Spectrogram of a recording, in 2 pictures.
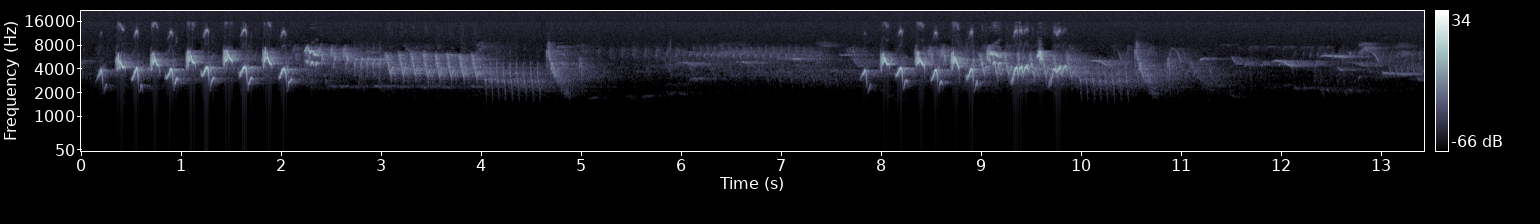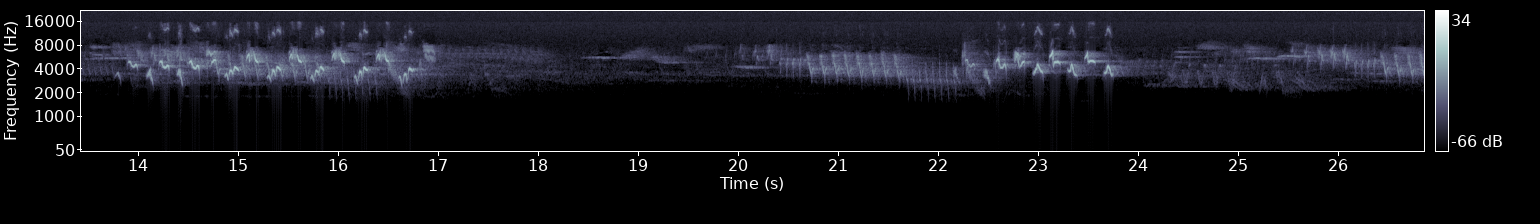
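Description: Faint songbird singing in several phrases of quick repeated high chirps, each lasting a few seconds, with pauses between.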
